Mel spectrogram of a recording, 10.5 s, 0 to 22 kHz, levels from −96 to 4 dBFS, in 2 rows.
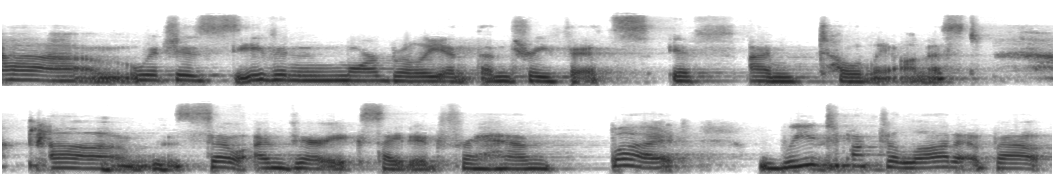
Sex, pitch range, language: female, 175-230 Hz, English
